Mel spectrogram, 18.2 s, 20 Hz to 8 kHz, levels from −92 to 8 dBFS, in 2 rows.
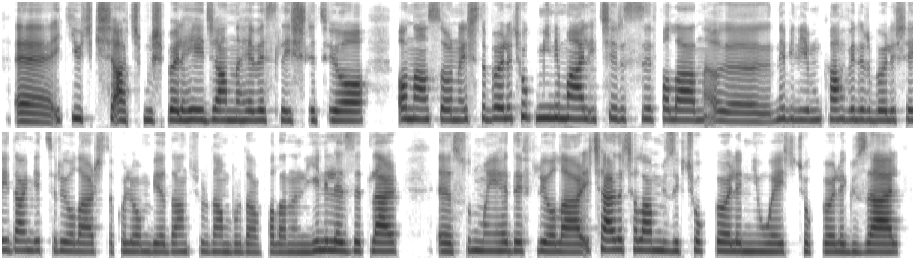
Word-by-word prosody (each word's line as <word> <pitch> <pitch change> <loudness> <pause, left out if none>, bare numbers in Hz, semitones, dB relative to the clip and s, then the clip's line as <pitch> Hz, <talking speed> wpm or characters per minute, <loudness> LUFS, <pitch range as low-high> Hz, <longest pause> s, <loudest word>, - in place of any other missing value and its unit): eee 195 -3 +4
2-3 260 +2 -1
kişi - - +1
açmış, 225 0 +1
böyle, 230 -1 +4
heyecanla, 225 -1 +2
hevesle 225 0 -2
işletiyor. 215 0 +2 0.4
Ondan 250 -1 +4
sonra 235 -1 -2
işte 245 +1 -5
böyle 260 0 +2
çok 295 0 -4
minimal 265 -2 +4
içerisi 250 0 -5
falan, 230 -1 +2
ııı, 200 -3 -3
ne 250 0 -3
bileyim, 230 -1 -4
kahveleri 235 -2 -1
böyle, 225 0 -1
şeyden 225 -1 -2
getiriyorlar, 210 -3 -3
işte, 190 0 -12
Kolombiya'dan, 190 -1 -4
şuradan 190 -1 -6
buradan 185 -1 -6
falan. 185 0 -5
Hani, 185 0 -4
yeni 220 0 +2
lezzetler, 205 0 +3 0.4
eee, 195 -1 0
sunmayı 210 0 -3
hedefliyorlar. 195 -2 +1
İçeride 230 +2 +3
çalan 230 -1 +1
müzik 210 -2 -3
çok 210 -1 -6
böyle 205 -1 +2
New 195 0 -2
Age 190 - -1
çok 195 -1 -7
böyle 190 0 0
güzel. 185 0 +5
215 Hz, 145 wpm, -21 LUFS, 195-230 Hz, 0.4 s, güzel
